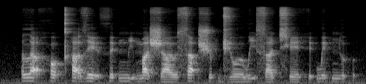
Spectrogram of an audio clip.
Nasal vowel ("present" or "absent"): absent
